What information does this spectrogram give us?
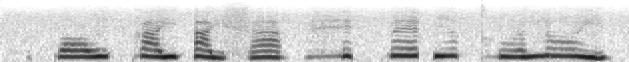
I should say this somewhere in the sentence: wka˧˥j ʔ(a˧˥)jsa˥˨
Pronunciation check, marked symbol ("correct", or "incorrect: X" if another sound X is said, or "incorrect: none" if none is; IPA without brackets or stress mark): incorrect: a˩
